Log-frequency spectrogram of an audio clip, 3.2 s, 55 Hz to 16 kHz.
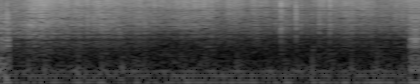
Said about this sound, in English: measured moong dal that I roast, and then I add in 3 cups of washed rice that I warm up along with moong dal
